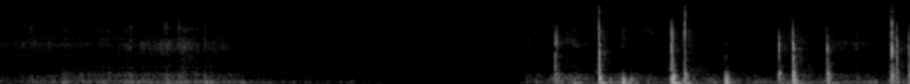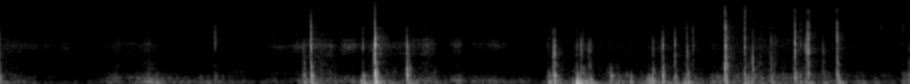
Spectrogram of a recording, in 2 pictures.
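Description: A metal ball-tipped stick taps and rubs a soft, clear vinyl plastic bag wrapped around a tape roll resting on a gold plate. Soft, low rustling gives way after a short silence to a run of sharp, crisp taps and bright crinkles. The taps grow denser and louder toward the end.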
